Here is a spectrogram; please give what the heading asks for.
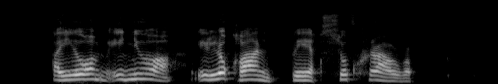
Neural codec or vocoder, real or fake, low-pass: codec, 24 kHz, 3 kbps, HILCodec; fake; 10.8 kHz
